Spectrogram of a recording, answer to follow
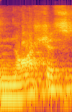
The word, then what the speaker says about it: Nassau: from the South Shore Nassau County or as it's pronounced nauseous County because of the accent we hear himself a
